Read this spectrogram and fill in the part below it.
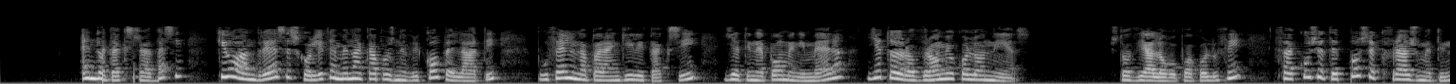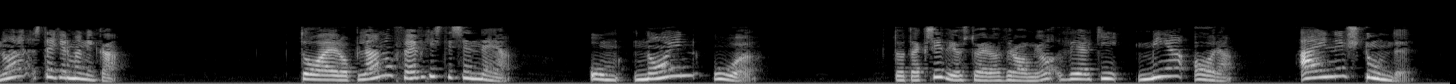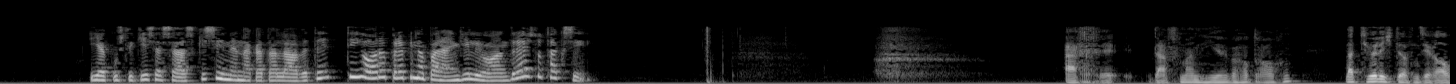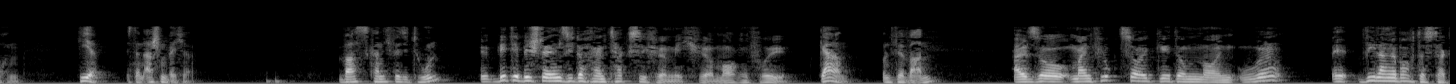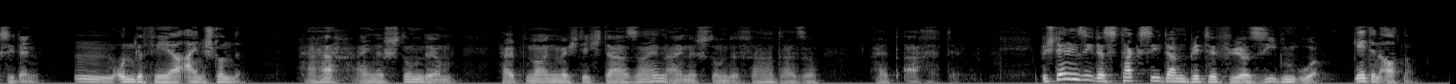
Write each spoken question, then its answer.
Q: Η ακουστική σας άσκηση είναι να καταλάβετε τι ώρα πρέπει να παραγγείλει ο Ανδρέας το ταξί.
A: Ο Ανδρές πρέπει λοιπόν να παραγγείλει το ταξί για τις 7 το επόμενο πρωί.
